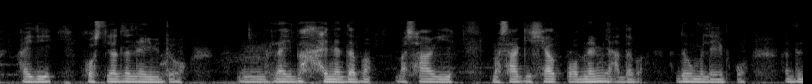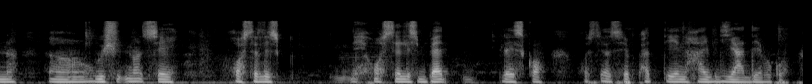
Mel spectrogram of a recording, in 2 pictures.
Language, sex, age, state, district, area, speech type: Manipuri, male, 18-30, Manipur, Chandel, rural, spontaneous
